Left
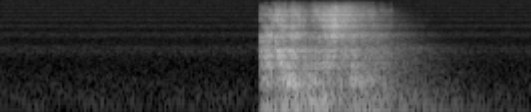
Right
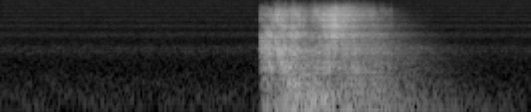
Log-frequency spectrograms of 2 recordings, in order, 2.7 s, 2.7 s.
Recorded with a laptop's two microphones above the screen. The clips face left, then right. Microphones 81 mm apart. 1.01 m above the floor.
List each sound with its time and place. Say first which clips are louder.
1.3 s tearing paper: left 3 dB; 55° left (ahead or behind), 1.2 m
